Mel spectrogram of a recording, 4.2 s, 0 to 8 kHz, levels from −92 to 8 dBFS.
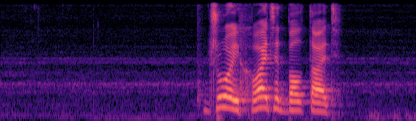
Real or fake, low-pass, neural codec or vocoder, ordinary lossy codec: real; 7.2 kHz; none; none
